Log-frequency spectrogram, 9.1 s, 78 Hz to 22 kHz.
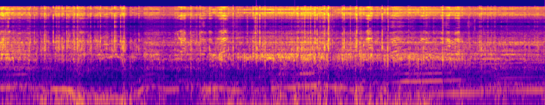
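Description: Honda Civic 1.3's four-cylinder engine heard from inside the cabin under hard driving, with heavy tyre and road rumble. The engine note drops about two seconds in as the car slows to turn, then climbs again as it accelerates away.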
